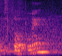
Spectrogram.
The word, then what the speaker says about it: Stoelting: My second student is Austen Stoelting. I hope I pronounced it correctly. She told me the E is silent, so we learn.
